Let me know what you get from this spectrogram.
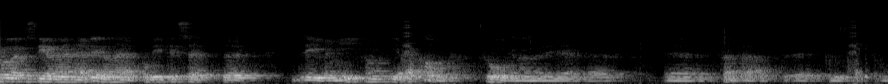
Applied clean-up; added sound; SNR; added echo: neural separator model SepFormer DNS4.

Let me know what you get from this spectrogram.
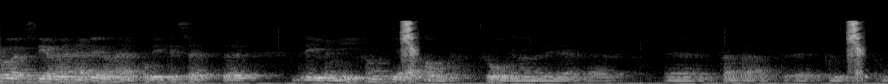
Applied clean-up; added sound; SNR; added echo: none; Sneeze; 2 dB; reverberation time 0.8 s.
